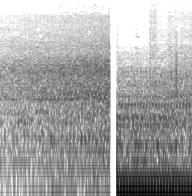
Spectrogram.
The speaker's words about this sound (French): Là, ça y est, je suis au fond du bus. J'ai demandé à la chauffeuse à quelle place je pouvais.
